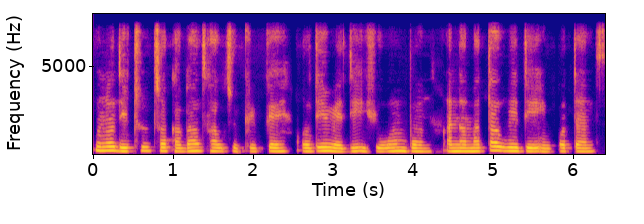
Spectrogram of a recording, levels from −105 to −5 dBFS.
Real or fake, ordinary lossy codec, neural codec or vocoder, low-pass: fake; none; codec, 44.1 kHz, 2.6 kbps, SNAC; 7.2 kHz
